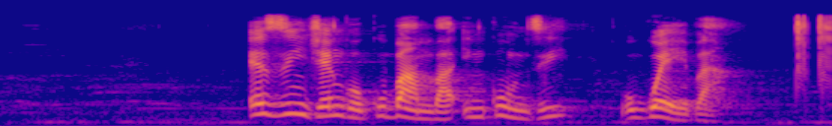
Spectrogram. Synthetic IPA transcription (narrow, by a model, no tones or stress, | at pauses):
ezind͡ʒʱɛŋʱok̬uɓambʱaʔiŋkʼund͡zʱi | uk̬wɛːɓa̰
